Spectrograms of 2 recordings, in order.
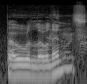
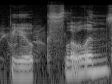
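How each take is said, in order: First: The first word is one syllable, like 'bo'. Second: The first word is two syllables, like 'be-ox'. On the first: The speaker calls it right. "this is on the map Bow Lowlands" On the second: The speaker calls it wrong. "not Beox Lowlands"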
